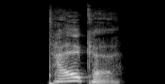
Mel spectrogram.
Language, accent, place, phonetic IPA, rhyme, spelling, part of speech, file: German, Germany, Berlin, [ˈtalkə], -alkə, Talke, proper noun / noun, De-Talke.ogg
- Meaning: dative of Talk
